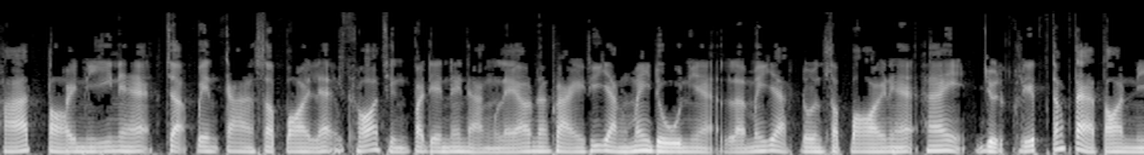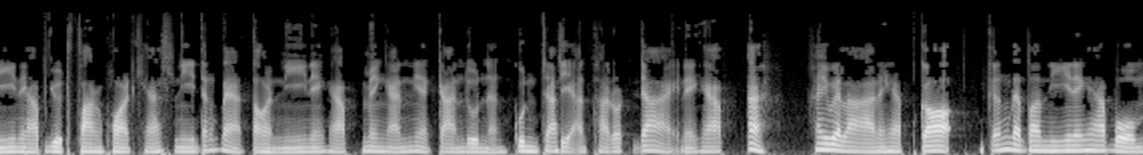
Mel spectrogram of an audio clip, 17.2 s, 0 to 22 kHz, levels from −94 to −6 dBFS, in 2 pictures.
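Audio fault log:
0.48, 2.53, 4.13, 8.76, 12.77 and 15.92–15.94 s: compressed frames skipped. Whole frames went missing or were rejected as damaged, so the sound jumps ahead by about a tenth of a second, nearer 0.3 s at 4.13 s and 0.15 s at 15.92–15.94 s. The jumps fit a 21.3 ms frame.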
